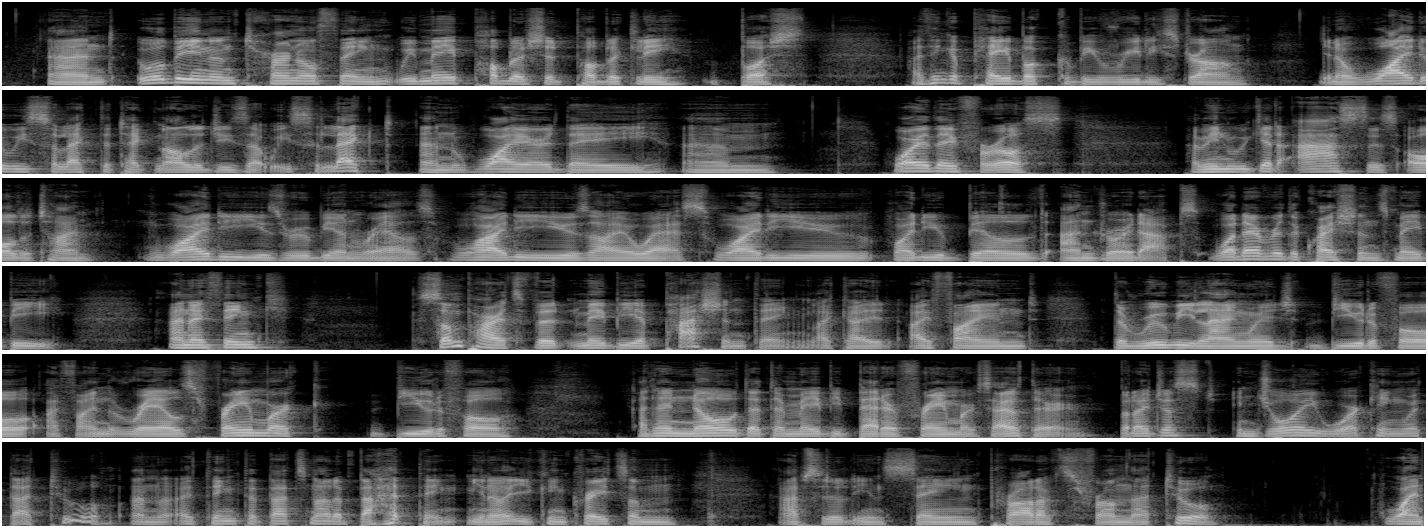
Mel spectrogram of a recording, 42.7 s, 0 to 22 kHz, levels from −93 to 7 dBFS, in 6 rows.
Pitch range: 100-115 Hz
